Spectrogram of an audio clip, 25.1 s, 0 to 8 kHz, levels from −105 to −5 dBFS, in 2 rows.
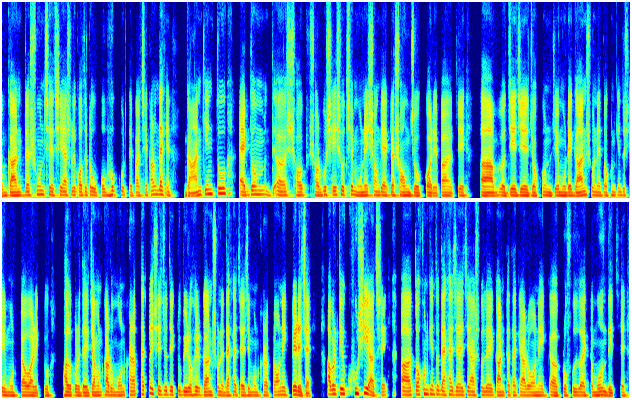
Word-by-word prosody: গানটা 130 +2 +3
শুনছে, 165 -3 -1
সে 150 - -2
আসলে 145 +2 -4
কতটা 140 +1 -1
উপভোগ 130 +4 -1
করতে 140 -4 -6
পারছে? 125 +1 -4
কারণ 160 +2 -1
দেখেন, 155 -4 0 0.4
গান 110 +3 +1
কিন্তু 190 +3 +2 0.5
একদম 165 +5 0 0.3
দা 150 - -1 0.3
সব 135 0 0 0.2
সর্বশেষ 150 +4 -1
হচ্ছে 155 +1 -1
মনের 125 +1 +2
সঙ্গে 140 -1 -1
একটা 135 +2 -1
সংযোগ 125 -2 +2
করে 110 -2 +2
বা, 125 0 +1 0.2
যে 130 - 0 0.4
আ - - +6 0.5
যে 130 - +4
যে 130 -1 +5 0.2
যখন 125 +3 -1 0.2
যে 130 - 0
মুডে 125 0 +3
গান 125 +3 +4
শোনে, 135 -3 -2
তখন 125 +2 -3
কিন্তু 135 -1 -5
সেই 140 0 +1
মুডটাও 125 +1 +1
আরেকটু 120 +1 -1 0.4
ভালো 135 -1 +5
করে 130 -1 +2
দেয়। 120 0 +4
যেমন 130 0 +2
কারোর 135 -1 +2
মন 130 +1 0
খারাপ 150 -1 0
থাকলে, 170 +5 -1
সে 165 - 0
যদি 155 0 0
একটু 150 +2 -4
বিরহের 145 +1 +3
গান 135 +1 +3
শুনে, 140 -1 -3
দেখা 130 +2 -1
যায় 130 -1 +2
যে - - +1
মন 130 0 -2
খারাপটা 130 0 -4
অনেক 150 -1 -1
বেড়ে 155 -5 +6
যায়। 110 0 0 0.3
আবার 180 +1 +4
কেউ 195 -1 +6
খুশি 205 +1 +4
আছে 125 +3 -3 0.4
আ - - +6 0.2
তখন 165 +3 +1
কিন্তু 175 -1 -1
দেখা 150 +2 0
যায় 145 -1 +1
যে - - 0
আসলে 140 +1 -3 0.2
গানটা 130 0 0
তাকে 130 +1 -4
আরও 130 0 0
অনেক 130 -1 -1 0.2
আ - - +3 0.2
প্রফুল্ল 130 0 -2
একটা 125 +1 -7
মন 140 +1 +3
দিচ্ছে। 120 +2 -1
135 Hz, 190 wpm, -24 LUFS, 125-150 Hz, 0.5 s, আ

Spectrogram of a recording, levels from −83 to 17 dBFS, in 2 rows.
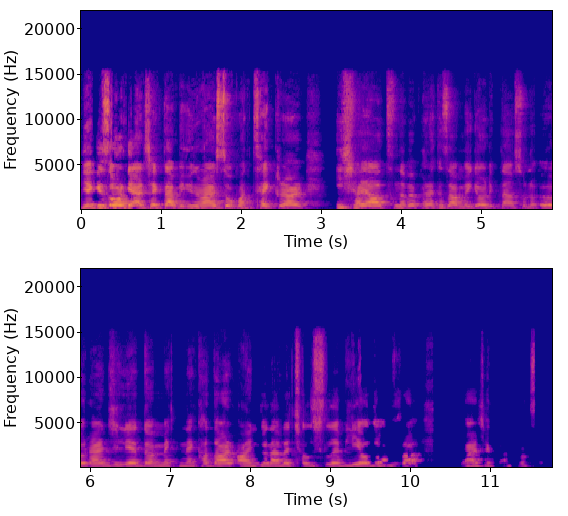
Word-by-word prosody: Ye 185 -1 +6
bir 235 - +7
zor 240 +1 +9
gerçekten, 185 -5 +5
bir 190 0 -7
üniversite 200 0 +3
okumak 200 0 -4
tekrar 195 -2 +1 0.3
iş 240 -1 0
hayatında, 210 -2 +1
böyle, 205 0 -6
para 200 0 -6
kazanmayı 195 -4 -4
gördükten 185 +1 -6
sonra 190 +1 -11
öğrenciliğe 175 0 -4
dönmek, 170 0 -8
ne 165 0 -11
kadar 175 -1 -4
aynı 160 +1 -5
dönemde 165 0 -5
çalışılabiliyor 170 +2 -6
da 170 -1 -13
olsa, 145 0 -12 0.7
gerçekten - - -11 0.2
çok 155 -3 -20
zor. 270 - -15
185 Hz, 135 wpm, -22 LUFS, 170-200 Hz, 0.7 s, zor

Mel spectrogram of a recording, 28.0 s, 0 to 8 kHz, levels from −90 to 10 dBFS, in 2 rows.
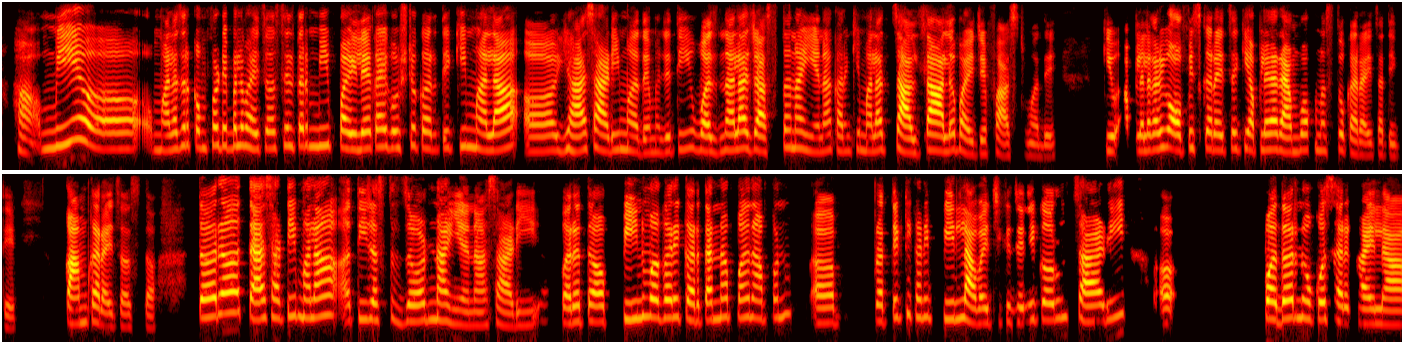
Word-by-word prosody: हां. - - -5
मी 320 +3 +3
अ, 265 -6 -1
मला 245 +2 -1
जर 320 +3 -3
कम्फर्टेबल 310 +2 -3
व्हायचं 275 -2 -4
असेल, 315 +3 -8
तर 310 - -1
मी 315 - -2
पहिले 270 -1 +4
काही 295 0 +1
गोष्ट 285 +3 -7
करते 270 -1 -6
की 305 - -5
मला 250 0 +5 0.2
अ, - - -4 0.3
ह्या 240 -1 +2
साडीमध्ये 245 -4 0
म्हणजे 220 +1 -10
ती 260 +1 -8
वजनाला 250 +3 +3
जास्त 230 +3 +1
नाहीये 255 -6 0
ना, 240 +2 -3
कारण 235 -1 -8
की 265 - -15
मला 245 +2 0
चालता 215 +3 +5
आलं 235 +1 +3
पाहिजे 200 -2 -3
फास्टमध्ये. 165 -1 -7 0.5
की 470 - -3
आपल्याला 245 - -3
काही 260 +3 +1
ऑफिस 270 +2 +1
करायचं 255 -2 -2
आहे 265 - -13
की 275 - -2
आपल्याला 255 +1 +2
रॅम्प 225 +2 +4
वॉक 250 0 -7
नसतो 245 +1 -12
करायचा 190 -2 -5
तिथे. 170 0 -15 0.5
काम 225 +1 +7
करायचं 195 -7 0
असतं. 180 - -15 0.5
तर 320 +2 +3
अ, 395 +1 +6
त्यासाठी 305 +3 +4
मला 315 +1 +4 0.4
ती 290 -1 -3
जास्त 280 +2 -4
जड 265 +1 -2
नाहीये 245 -7 +1
ना 200 +1 -2
साडी. 200 -1 -4 0.2
परत 255 +3 0
अ, 255 0 +4 0.2
पिन 295 +2 +3
वगैरे 310 0 +3
करताना 280 +2 +1
पण 315 +1 -1
आपण 315 +4 -4 0.2
अ, 235 +1 0 0.4
प्रत्येक 270 +4 -2
ठिकाणी 325 -3 -6
पिन 290 0 0
लावायची 235 -4 +3
की 255 - -12
जेणेकरून 280 +4 -3
साडी 265 +7 +2 0.4
अ, - - -1 0.9
पदर 300 +1 +5
नको 290 -2 -2
सरकायला 230 -5 +1
260 Hz, 165 wpm, -23 LUFS, 235-295 Hz, 0.9 s, काम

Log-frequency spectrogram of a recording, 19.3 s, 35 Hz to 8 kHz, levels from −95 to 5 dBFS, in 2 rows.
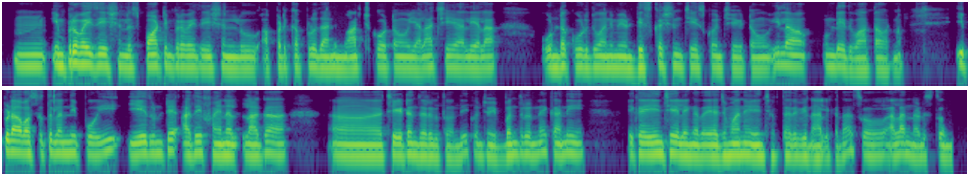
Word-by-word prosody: హ్మ్, 135 0 +2 0.2
ఇంప్రూవైజేషన్లు 135 -4 +4
స్పాట్ 135 +2 +3
ఇంప్రూవైజేషన్లు 120 -2 0 0.2
అప్పటికప్పుడు 125 +2 -4
దాన్ని 120 0 +2
మార్చుకోవటం. 120 +1 -2 0.2
ఎలా 120 +2 -1
చేయాలి? 120 -2 -1
ఎలా 120 +1 0 0.6
ఉండకూడదు? 125 0 0
అని 120 0 +2
మేము 115 -1 +2
డిస్కషన్ 130 +1 -3
చేసుకొని 120 -1 -3
చేయటం, 115 0 -4 0.2
ఇలా 140 -2 +2 0.3
ఉండేది 125 -3 -1
వాతావరణం. 110 0 -5 0.6
ఇప్పుడు 155 -1 +5
ఆ - - +8
వసతులన్నీ 140 +1 0
పోయి 135 +5 +1 0.3
ఏదుంటే 140 +3 +1 0.2
అదే 140 +2 +1
ఫైనల్ 125 -1 +3
లాగా 135 +3 +1 0.6
ఆహ్, 120 -1 +3
చేయటం 130 0 +3
జరుగుతోంది. 115 0 -2
కొంచెం 120 -1 -3
ఇబ్బందులు 130 +4 0
ఉన్నాయి, 145 +3 -3
కానీ 135 +2 +1 0.6
ఇక - - -10 0.2
ఏం 135 - +4
చేయలేం 125 -4 +3
గదా! 120 0 +1
యజమాని 125 +3 +3
ఏం 120 - +4
చెప్తే 120 +2 -7
అది 115 - -1
వినాలి 110 -2 -1
కదా! 125 +6 -6
సో 125 - -4 0.3
అలా 130 +2 +1
నడుస్తోంది. 110 0 -4
125 Hz, 145 wpm, -19 LUFS, 115-135 Hz, 0.6 s, ఆ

